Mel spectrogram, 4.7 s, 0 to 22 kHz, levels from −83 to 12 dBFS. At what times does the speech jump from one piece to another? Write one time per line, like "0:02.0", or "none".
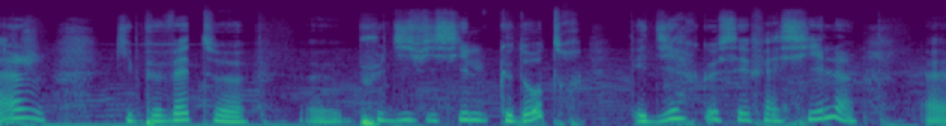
none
